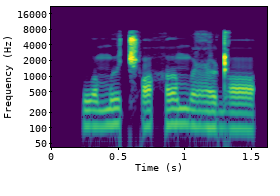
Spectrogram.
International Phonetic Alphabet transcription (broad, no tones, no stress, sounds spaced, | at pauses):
w o m ɯ t͡ʃʼ ɔ h ɤ m u ʕ o ɖ ɔ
